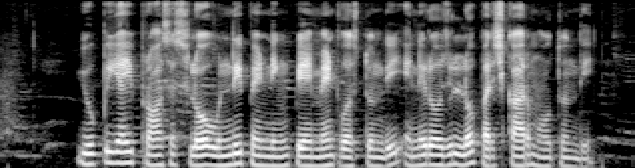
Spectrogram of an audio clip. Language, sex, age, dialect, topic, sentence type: Telugu, male, 18-24, Utterandhra, banking, question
